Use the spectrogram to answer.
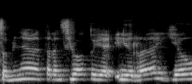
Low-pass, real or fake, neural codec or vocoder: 10.8 kHz; real; none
